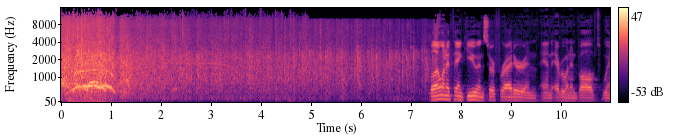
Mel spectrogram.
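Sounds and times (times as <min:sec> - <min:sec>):
audience applause: 0:00.0 - 0:07.7
speech: 0:07.4 - 0:10.9.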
